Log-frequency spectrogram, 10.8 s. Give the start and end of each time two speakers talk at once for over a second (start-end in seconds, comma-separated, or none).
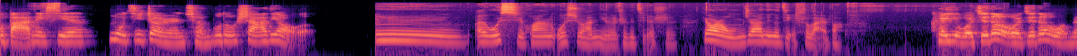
none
